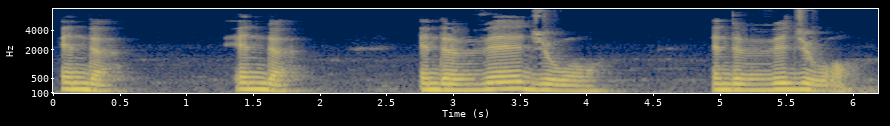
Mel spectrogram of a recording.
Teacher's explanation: The second syllable is where you have the schwa, d, d. Inda, inda.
